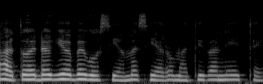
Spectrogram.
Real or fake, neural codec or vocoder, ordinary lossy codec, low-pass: fake; codec, 24 kHz, 0.9 kbps, WavTokenizer, small release; none; none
